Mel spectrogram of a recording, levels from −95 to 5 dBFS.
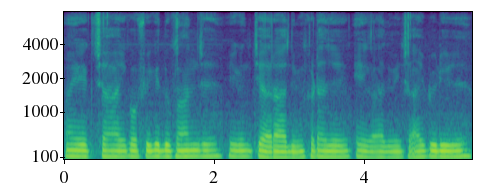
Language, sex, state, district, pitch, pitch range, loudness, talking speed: Hindi, male, Rajasthan, Nagaur, 115 Hz, 110-115 Hz, -15 LUFS, 175 wpm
